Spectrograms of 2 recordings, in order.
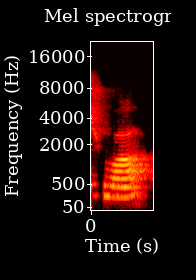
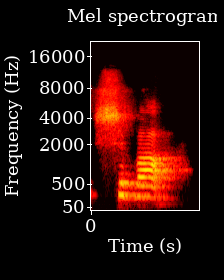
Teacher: there is no W sound so we do not pronounce it as shua it is Shiva so your teeth have to touch your lower lips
